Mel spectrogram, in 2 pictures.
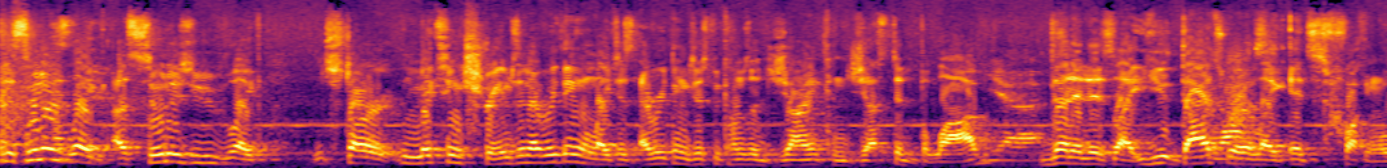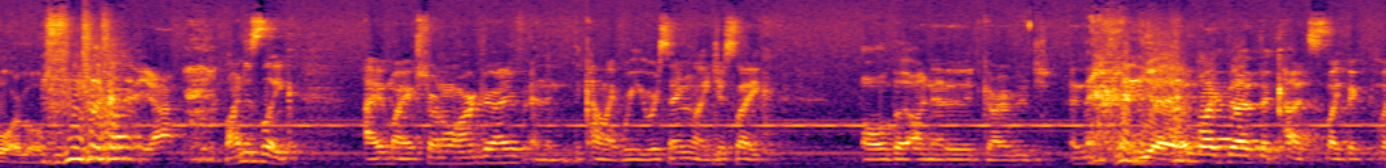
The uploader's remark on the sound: Sorry for the audio issues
